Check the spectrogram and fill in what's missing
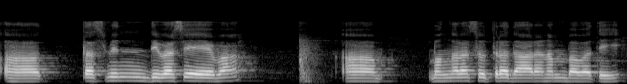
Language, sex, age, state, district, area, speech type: Sanskrit, male, 30-45, Telangana, Ranga Reddy, urban, spontaneous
